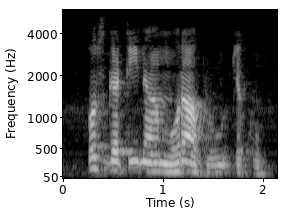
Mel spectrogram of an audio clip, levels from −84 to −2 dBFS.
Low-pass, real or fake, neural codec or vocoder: 5.4 kHz; real; none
